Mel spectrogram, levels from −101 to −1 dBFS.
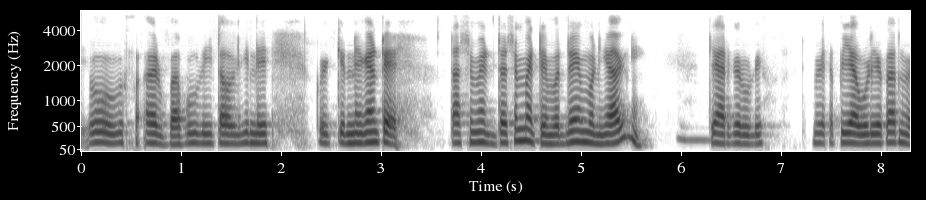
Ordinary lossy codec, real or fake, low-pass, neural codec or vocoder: none; fake; 5.4 kHz; autoencoder, 48 kHz, 128 numbers a frame, DAC-VAE, trained on Japanese speech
